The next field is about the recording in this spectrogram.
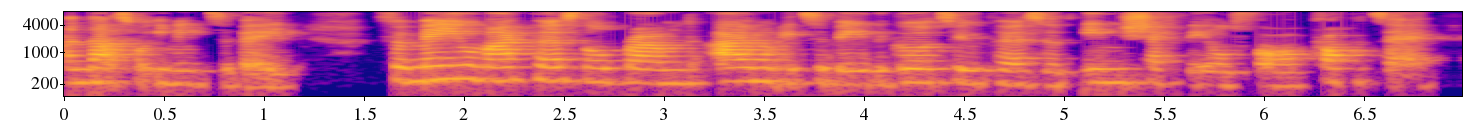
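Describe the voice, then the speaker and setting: A woman's voice: medium pitch, fairly even intonation, moderate pace, a bit bright, roomy sound, poor audio. A woman with a Yorkshire accent hosting a webinar, talking in a chatty, direct and motivational way. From Yorkshire, England. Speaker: webinar host.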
